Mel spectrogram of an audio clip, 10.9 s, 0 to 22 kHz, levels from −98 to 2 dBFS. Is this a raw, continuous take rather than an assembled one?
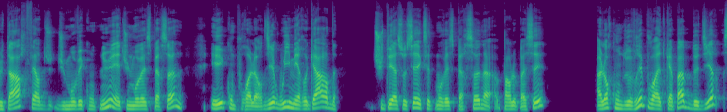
yes; 0 cuts

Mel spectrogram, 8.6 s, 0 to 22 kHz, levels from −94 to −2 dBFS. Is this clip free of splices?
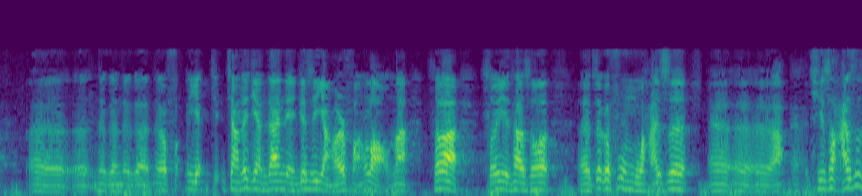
no; 1 cut; at 7.0 s

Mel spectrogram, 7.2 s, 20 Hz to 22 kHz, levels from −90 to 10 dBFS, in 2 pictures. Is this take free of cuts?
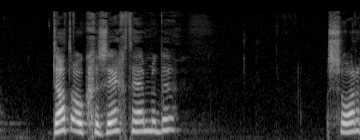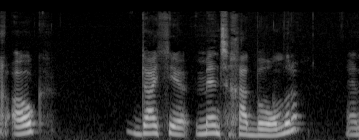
yes; 0 cuts

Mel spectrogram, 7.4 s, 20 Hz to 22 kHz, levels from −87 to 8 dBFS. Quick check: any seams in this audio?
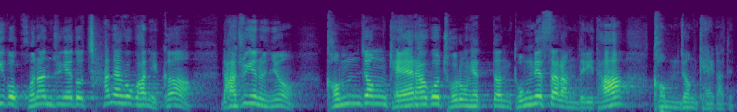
no; 0 cuts

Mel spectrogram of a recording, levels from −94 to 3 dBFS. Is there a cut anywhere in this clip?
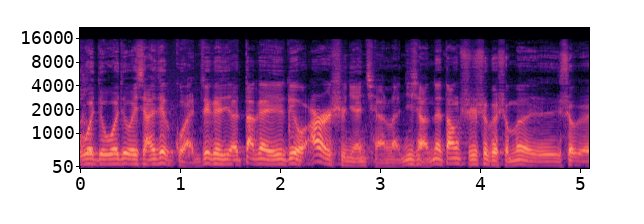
no; 0 cuts

